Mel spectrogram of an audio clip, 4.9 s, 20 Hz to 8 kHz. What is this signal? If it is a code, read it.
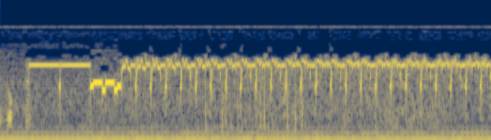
SSTV (slow-scan television), Robot 36, with speech.
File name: sat / AO-51 14Jul2010 SSTV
